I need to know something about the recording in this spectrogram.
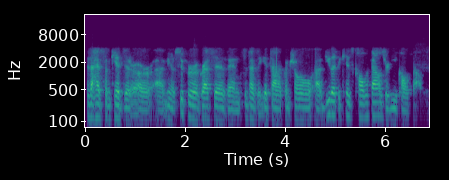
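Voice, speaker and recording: A man with a fairly low voice asks a coach questions over a call. He sounds hesitant and keeps restarting his sentences. His audio is thin and tinny, like a phone line. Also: creaky. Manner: hesitant, restarts often, quick acknowledgments. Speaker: caller, youth basketball coach. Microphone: remote call.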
